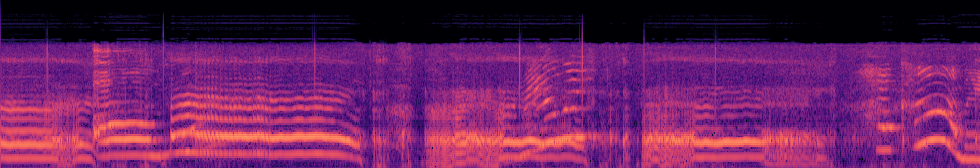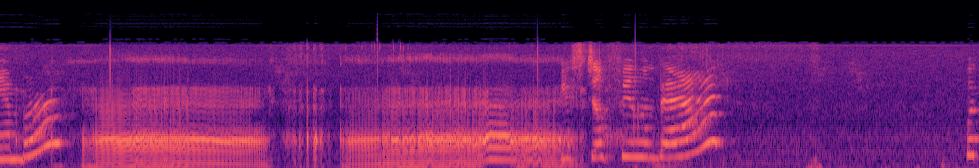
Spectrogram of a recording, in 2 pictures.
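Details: Angry female pet dog Amber in a 'talking' outburst: repeated wavering, howl-like whines that swoop up and down in pitch, separated by brief pauses, with a person questioning her between phrases.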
